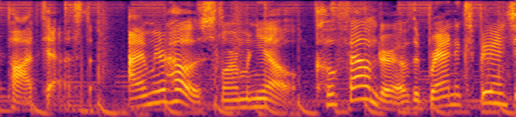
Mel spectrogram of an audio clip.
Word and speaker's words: Mignott: I thought it was Mignott. I didn't know it was Mignot. The correct pronunciation is Mignot.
